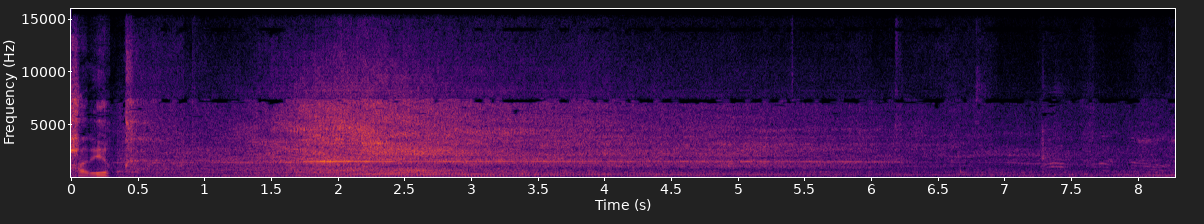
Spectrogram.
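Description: A motorcycle engine rumbles as it passes close by.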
